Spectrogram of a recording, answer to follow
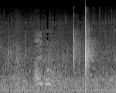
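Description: One sharp metallic clack of a steel pétanque boule striking another boule, near the end, just after a fainter click.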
